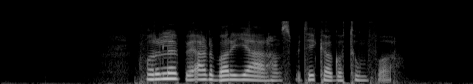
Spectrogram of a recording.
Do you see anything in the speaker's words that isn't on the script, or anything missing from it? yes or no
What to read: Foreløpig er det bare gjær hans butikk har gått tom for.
no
